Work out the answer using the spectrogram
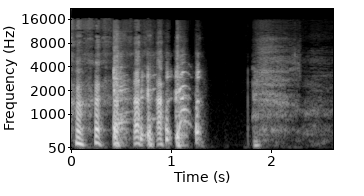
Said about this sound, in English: Oh, dear. You made me cough laughing.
